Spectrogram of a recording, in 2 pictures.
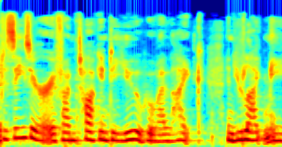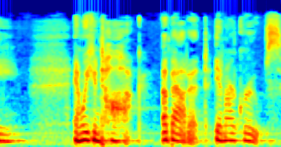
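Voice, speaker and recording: A woman speaks fairly slowly at a medium pitch with fairly even intonation. There is audible room echo. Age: 60s. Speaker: keynote speaker. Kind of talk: keynote speech. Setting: conference luncheon with audience.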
